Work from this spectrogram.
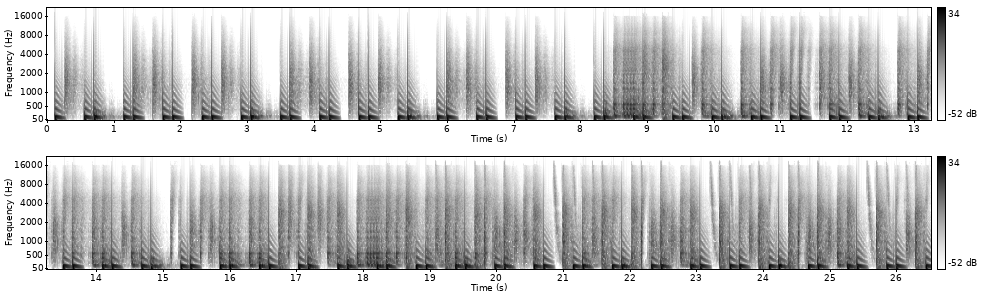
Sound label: samba reggae; StiX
